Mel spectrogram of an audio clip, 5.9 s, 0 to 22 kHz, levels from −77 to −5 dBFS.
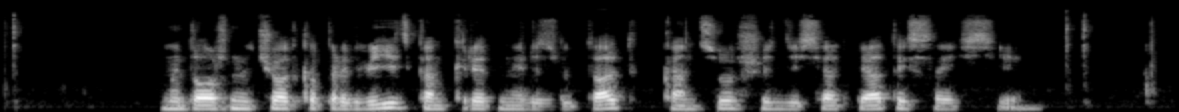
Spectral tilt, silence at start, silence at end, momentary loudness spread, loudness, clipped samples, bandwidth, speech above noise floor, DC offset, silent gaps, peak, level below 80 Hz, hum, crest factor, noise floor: -5 dB/octave; 0.8 s; 0.15 s; 18 LU; -19 LUFS; under 0.1%; 13 kHz; 50 dB; under 0.1%; none; -2 dBFS; -62 dBFS; none; 18 dB; -68 dBFS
